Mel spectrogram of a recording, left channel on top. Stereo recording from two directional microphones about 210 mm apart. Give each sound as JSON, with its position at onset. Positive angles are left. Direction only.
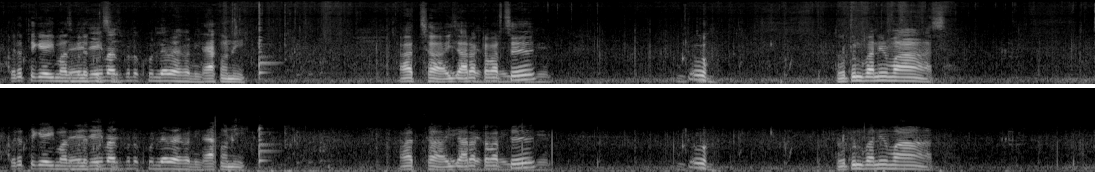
{"t": 0.1, "sound": "speech", "side_deg": 20}
{"t": 3.9, "sound": "speech", "side_deg": 20}
{"t": 6.8, "sound": "speech", "side_deg": 25}
{"t": 8.4, "sound": "speech", "side_deg": 25}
